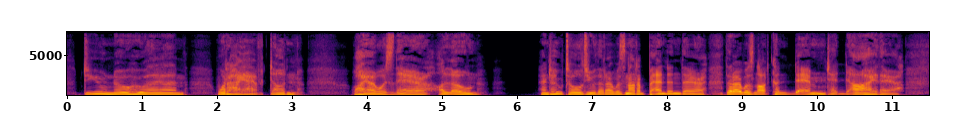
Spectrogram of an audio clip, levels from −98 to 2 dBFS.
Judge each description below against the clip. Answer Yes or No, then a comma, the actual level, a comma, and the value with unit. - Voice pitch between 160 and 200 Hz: No, medium, 140 Hz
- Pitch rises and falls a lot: Yes, wide, 5.9 semitones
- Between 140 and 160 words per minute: No, average, 170 wpm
